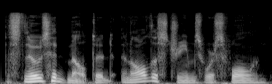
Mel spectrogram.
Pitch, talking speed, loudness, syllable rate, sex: 100 Hz, 220 wpm, -18 LUFS, 5.0 syllables/s, male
